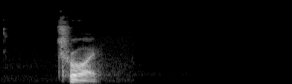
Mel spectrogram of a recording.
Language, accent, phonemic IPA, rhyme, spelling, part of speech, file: English, General American, /tɹɔɪ/, -ɔɪ, Troy, proper noun, En-us-Troy.flac
- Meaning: 1. An ancient city in what is now northwestern Turkey 2. A male given name 3. A number of places in the United States: A city, the county seat of Pike County, Alabama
